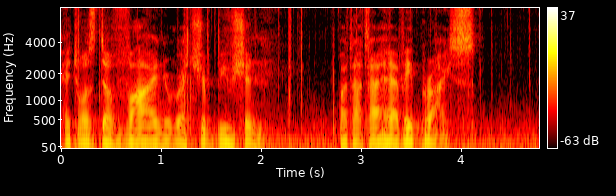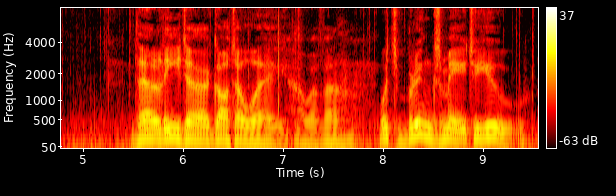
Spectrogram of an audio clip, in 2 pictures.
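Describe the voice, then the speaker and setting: Man acting a slow-speaking, grim army officer. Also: on the low side, expressive, a little hiss or hum. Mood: grave. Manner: solemn, formal, deliberate, emphatic delivery. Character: grim, vengeful male Imperial army officer recounting war. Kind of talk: dramatic fantasy audio drama monologue.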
